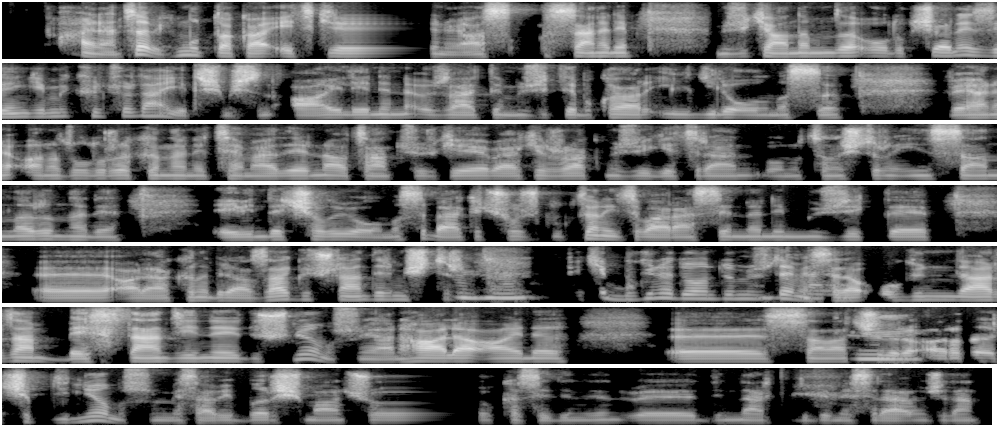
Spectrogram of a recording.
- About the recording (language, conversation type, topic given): Turkish, podcast, Çocukluğunda dinlediğin şarkılar bugün müzik zevkini sence hâlâ nasıl etkiliyor?
- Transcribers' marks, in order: distorted speech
